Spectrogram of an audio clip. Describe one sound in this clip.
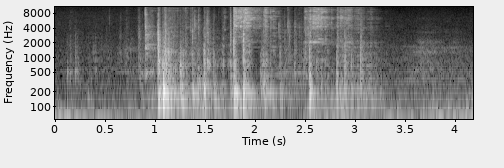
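Metal objects clatter and rattle as they are dropped into a van.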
